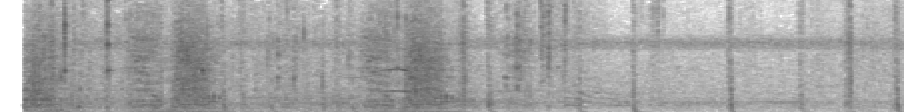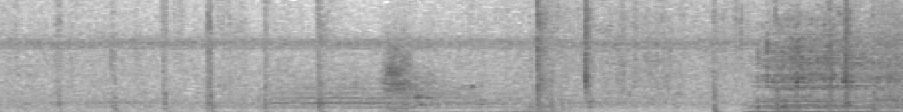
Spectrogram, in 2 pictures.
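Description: A large animal's heavy footsteps thud quickly over grass and brush.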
